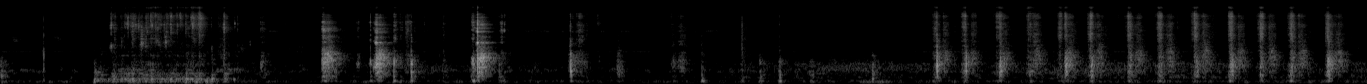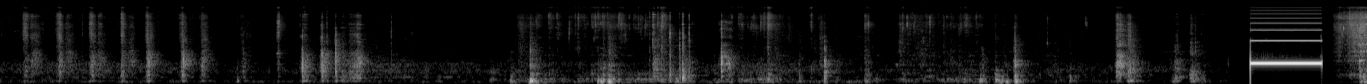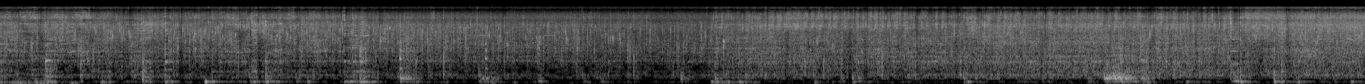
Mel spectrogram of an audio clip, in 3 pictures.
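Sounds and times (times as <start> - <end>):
short loud beep: 26.2 - 26.9
vegetables sizzling in a pot: 27.0 - 40.9.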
